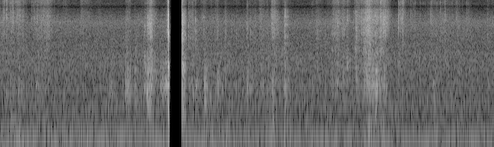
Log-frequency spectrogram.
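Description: Faint rustling and light taps of hands handling trading-card packs and a cardboard blaster box, over a steady low hum. The audio drops out for a moment about three seconds in.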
